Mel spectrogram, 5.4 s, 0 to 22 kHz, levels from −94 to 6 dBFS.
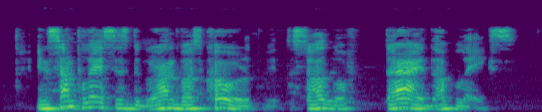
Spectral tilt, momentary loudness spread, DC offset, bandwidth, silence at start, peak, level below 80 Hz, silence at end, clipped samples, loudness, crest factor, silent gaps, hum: -4.5 dB/octave; 15 LU; under 0.1%; 8.4 kHz; 0.35 s; -4 dBFS; -54 dBFS; 0.3 s; under 0.1%; -21 LUFS; 18 dB; none; none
